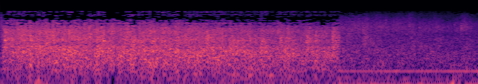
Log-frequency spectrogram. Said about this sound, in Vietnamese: Trước khi Đại Đức đăng đàn, xin một tràng pháo tay nữa.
